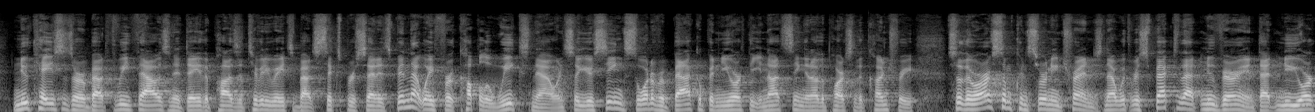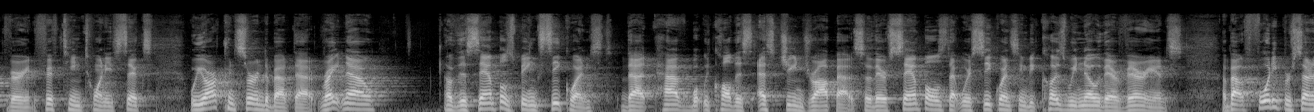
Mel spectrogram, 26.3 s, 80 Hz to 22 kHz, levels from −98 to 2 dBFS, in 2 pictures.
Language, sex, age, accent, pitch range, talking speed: English, male, 30-49, American, 120-150 Hz, 220 wpm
